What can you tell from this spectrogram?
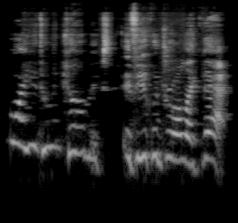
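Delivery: high mock bewildered question; retelling the critic's demand, high and baffled; incredulous. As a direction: press the why in disbelief.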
